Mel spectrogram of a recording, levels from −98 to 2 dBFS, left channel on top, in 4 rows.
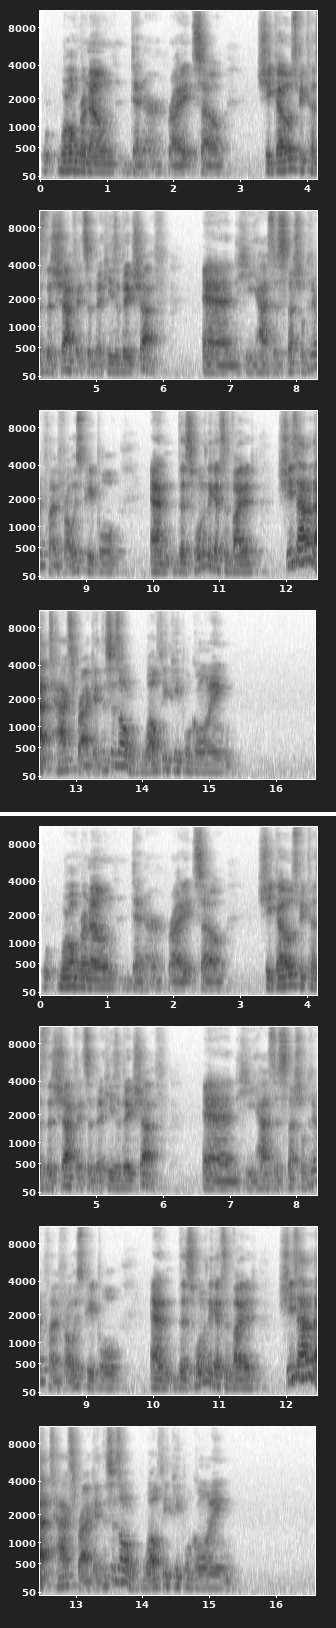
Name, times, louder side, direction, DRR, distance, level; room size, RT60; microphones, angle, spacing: voice 1, 0.0-2.7 3.3-6.0 6.6-9.4 10.0-11.5 11.9-15.3, left 1 dB, 85° left, -8 dB, 4.7 m, -32 dB
10.0 x 9.3 x 4.5 m, 0.41 s
head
